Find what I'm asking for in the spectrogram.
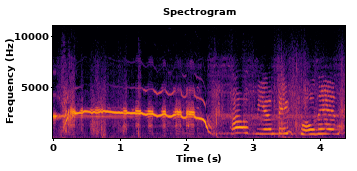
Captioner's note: Miranda screaming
